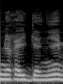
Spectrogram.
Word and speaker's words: Mireille Gagné: Alors je dis Mireille Gagné, mais ça s'écrit Mireille Gagne, donc...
